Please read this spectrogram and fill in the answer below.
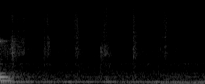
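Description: Tarot cards being shuffled by hand: a string of faint, quick card snaps, about three a second.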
